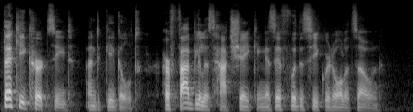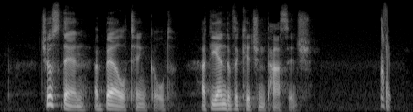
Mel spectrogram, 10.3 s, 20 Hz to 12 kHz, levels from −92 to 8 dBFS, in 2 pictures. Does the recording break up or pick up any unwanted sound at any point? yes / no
yes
